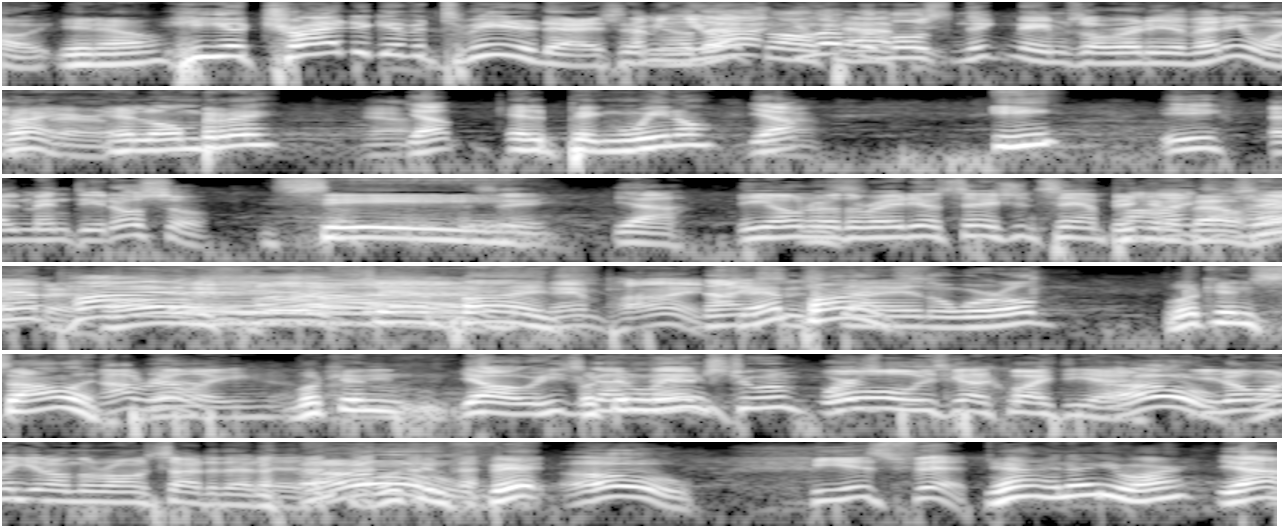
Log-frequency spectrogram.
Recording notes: LIVE from the West Covina Sportsplex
